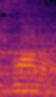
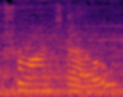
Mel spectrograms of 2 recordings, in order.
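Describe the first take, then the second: First: The second T is dropped, said quickly. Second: The second T is clearly pronounced. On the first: "if you want to say it fast, you just say" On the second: "properly it's"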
